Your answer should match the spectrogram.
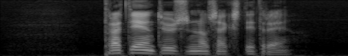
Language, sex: Norwegian, male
